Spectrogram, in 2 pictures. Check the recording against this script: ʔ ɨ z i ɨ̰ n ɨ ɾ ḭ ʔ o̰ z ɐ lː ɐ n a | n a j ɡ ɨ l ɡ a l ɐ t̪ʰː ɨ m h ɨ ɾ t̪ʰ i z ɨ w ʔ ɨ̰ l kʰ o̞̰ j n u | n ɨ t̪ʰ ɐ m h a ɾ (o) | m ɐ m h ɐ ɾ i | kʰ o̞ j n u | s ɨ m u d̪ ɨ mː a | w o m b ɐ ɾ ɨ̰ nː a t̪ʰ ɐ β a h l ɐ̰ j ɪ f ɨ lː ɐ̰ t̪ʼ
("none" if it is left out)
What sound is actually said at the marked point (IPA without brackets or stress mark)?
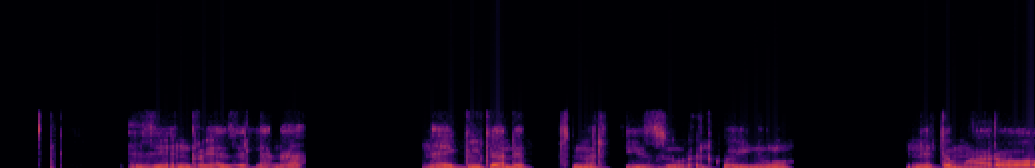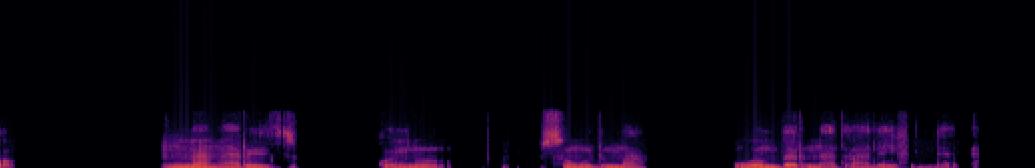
o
